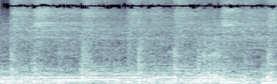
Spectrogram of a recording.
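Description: Live rock band playing loudly: electric guitar, bass guitar and drum kit, with steady drum hits under held low notes.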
